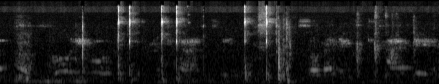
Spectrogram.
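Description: Bursts of keystrokes tap on a computer keyboard, several crisp clicks clustered in quick uneven runs, close and fairly quiet, with soft talking woven between them.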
